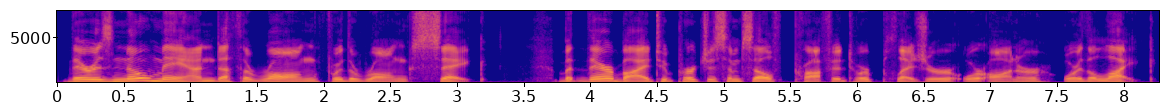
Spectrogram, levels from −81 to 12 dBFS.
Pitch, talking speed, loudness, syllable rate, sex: 140 Hz, 175 wpm, -18 LUFS, 4.5 syllables/s, male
